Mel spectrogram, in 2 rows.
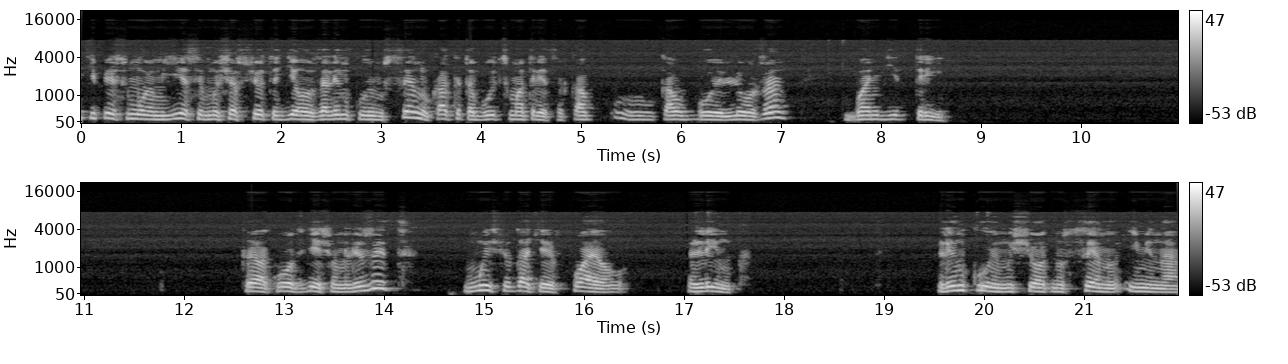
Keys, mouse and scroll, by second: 12.2-13.7 middle drag, 15.6-18.7 drag.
